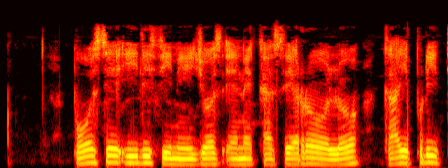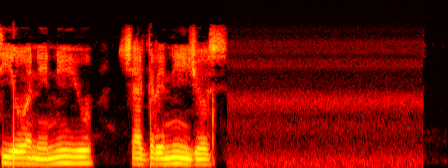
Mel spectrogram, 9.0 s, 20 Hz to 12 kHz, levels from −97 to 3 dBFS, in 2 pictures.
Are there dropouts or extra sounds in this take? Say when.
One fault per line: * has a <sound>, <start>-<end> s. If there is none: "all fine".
all fine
